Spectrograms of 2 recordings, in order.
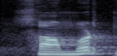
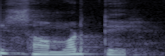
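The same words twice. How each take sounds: First: सामर्थ्य ending in bare 'th'; wrong pronunciation. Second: सामर्थ्य ending in 'thye', softer; correct pronunciation. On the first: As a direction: drop the final य from सामर्थ्य. (सामर्थ्य, य के बिना) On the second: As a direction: finish सामर्थ्य on य, falling. (सामर्थ्य में थ्य का पूरा उच्चारण) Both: Shown as a demonstration. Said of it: "सामर्थ्य नहीं".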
